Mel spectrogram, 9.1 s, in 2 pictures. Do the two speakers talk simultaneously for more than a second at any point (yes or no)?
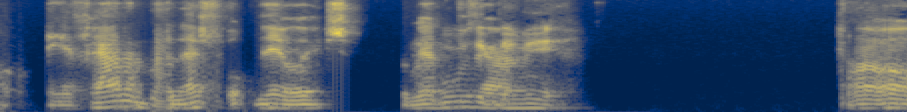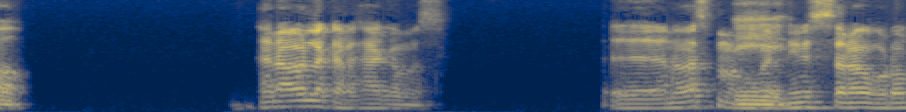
no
